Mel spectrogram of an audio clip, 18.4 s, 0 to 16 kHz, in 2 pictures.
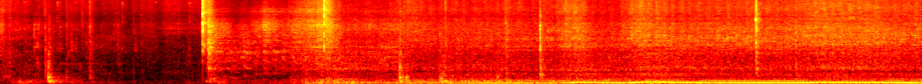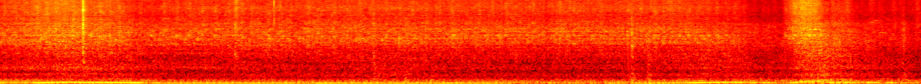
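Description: A 1967 Ford Galaxie engine starts after a couple of clicks and a crank, then settles into a loud, deep, rumbling idle with revs rising and falling, close by.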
